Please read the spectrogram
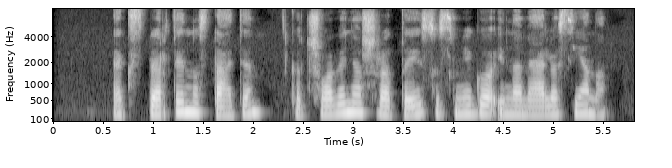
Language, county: Lithuanian, Panevėžys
